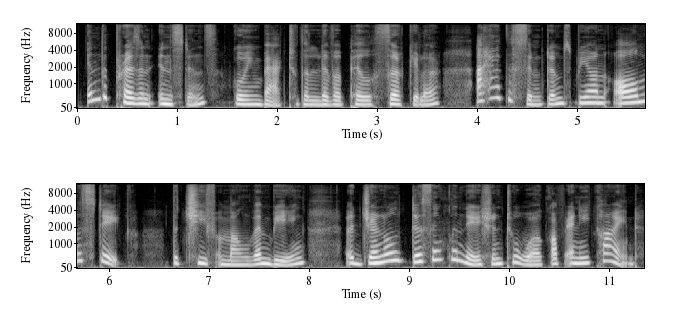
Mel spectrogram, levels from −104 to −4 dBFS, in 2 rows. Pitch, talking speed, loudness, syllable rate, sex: 220 Hz, 165 wpm, -19 LUFS, 5.0 syllables/s, female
